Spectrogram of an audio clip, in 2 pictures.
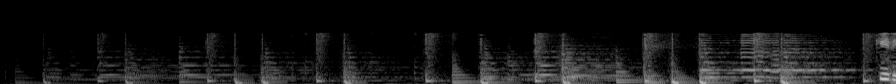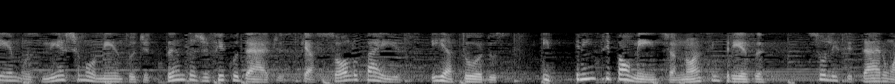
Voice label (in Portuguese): ATRAZO DE PAGAMENTO, fem, Telemensagens Empresarial; Telemensagens 2017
